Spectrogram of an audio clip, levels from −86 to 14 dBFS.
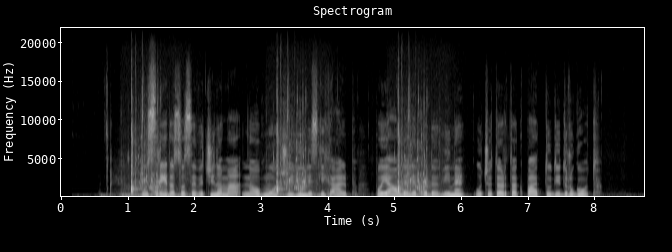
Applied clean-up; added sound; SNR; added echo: none; Water / Splash, splatter; 5 dB; none.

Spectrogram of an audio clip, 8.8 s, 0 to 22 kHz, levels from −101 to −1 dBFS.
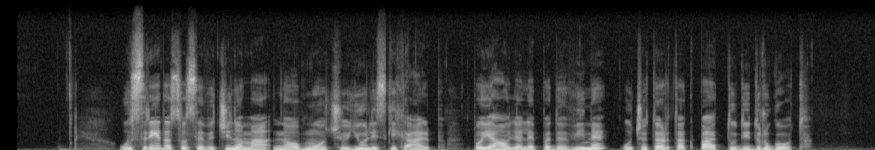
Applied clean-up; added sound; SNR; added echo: none; none; none; none.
